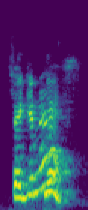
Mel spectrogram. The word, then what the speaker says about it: Figgener: heard your last name was produced earlier uh pronounced earlier figuener fig enough perfect awesome okay just for life um dr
